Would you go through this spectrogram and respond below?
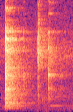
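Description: A mason jar of fresh beet juice is closed, giving one sharp glass-and-metal clink followed by two lighter taps, close and clear in a quiet kitchen.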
